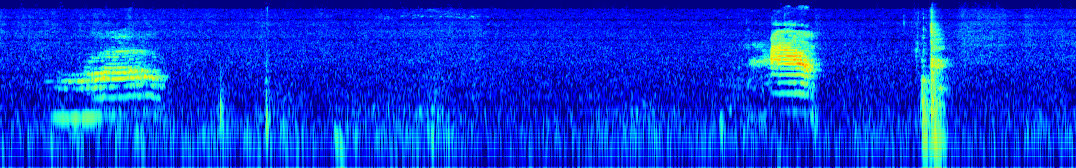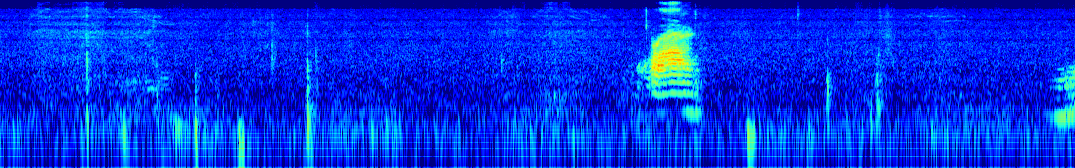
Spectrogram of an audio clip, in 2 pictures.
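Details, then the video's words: Insistent pet cat calling indoors with three long, wavering meows separated by several seconds of quiet, plus a sharp click and faint rustles between calls. "My Demanding Cat!"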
